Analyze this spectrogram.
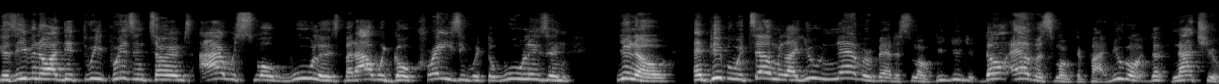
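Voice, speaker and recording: Delivered at a moderate pace with lively intonation, the voice has an animated tone and a New York accent. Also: man, high pitch for a man. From New York, Bronx. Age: 40s. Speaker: recovering addict and author. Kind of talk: casual interview testimony. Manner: animated, repetitive stammering.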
